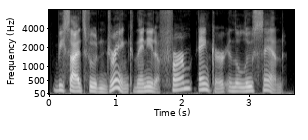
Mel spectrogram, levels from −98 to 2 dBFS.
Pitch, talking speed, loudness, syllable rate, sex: 145 Hz, 210 wpm, -21 LUFS, 5.1 syllables/s, male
